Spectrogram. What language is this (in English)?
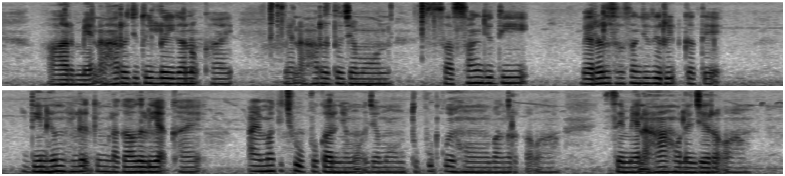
Santali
